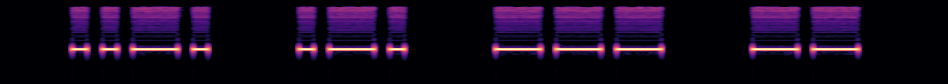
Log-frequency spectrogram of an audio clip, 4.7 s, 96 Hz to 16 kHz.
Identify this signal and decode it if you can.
Morse code, heard as a keyed tone, about 16 wpm, spaced as for 11 wpm, 800 Hz. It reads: FROM
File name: Quotes Spaced / Quotes Spaced-mp3s / HoofInMouth sp @15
